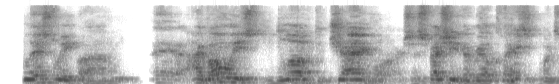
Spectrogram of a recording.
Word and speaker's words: Jaguar: Jaguar. And it's actually pronounced Jaguar.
